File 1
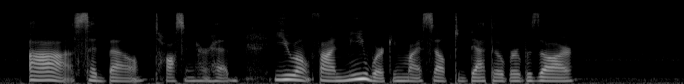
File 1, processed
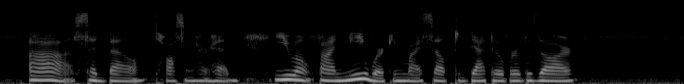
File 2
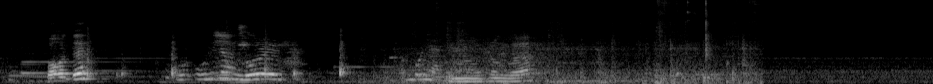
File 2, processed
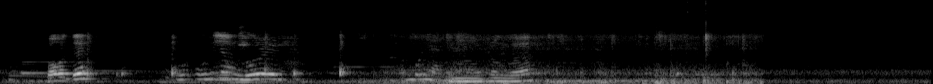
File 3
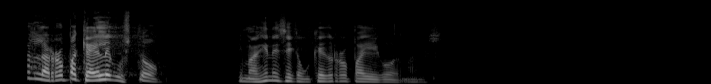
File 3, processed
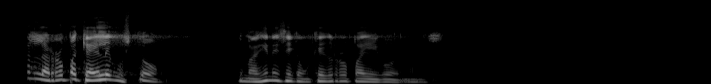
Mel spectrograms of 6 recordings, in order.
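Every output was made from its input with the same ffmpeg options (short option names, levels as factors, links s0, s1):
-af "firequalizer=gain_entry='entry(190,0);entry(330,-20);entry(490,-5);entry(1300,-22);entry(3600,10);entry(5100,-13)':delay=0.05:min_phase=1,volume=1.41"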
